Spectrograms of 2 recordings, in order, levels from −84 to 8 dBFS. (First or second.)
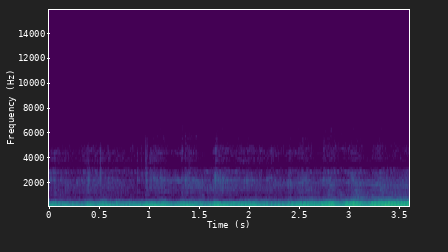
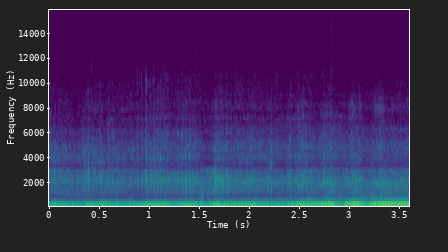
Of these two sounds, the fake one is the first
